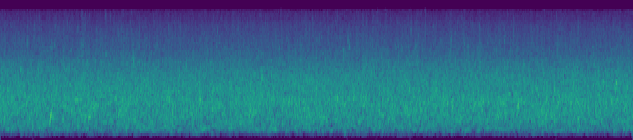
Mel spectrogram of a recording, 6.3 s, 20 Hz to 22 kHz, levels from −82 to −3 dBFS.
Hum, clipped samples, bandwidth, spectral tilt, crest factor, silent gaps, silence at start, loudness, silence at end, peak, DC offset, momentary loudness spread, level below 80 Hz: none; under 0.1%; 16.5 kHz; 1.5 dB/octave; 14 dB; none; 0 s; -29 LUFS; 0 s; -16 dBFS; under 0.1%; 0 LU; under -90 dBFS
